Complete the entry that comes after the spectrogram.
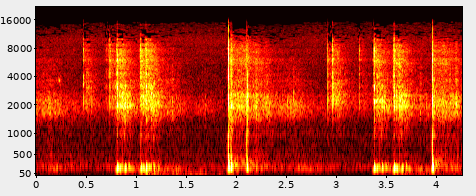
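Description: Fireworks aerial shells bursting one after another: about half a dozen sharp bangs at uneven spacing, each trailing off in a short hiss.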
